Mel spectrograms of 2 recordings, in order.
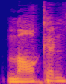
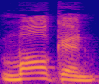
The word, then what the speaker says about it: Malkin: How do you pronounce his last name again? Malkin. Malkin.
